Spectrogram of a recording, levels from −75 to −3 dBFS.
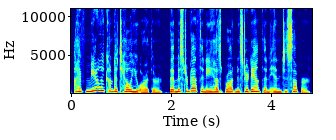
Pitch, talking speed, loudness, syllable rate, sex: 255 Hz, 225 wpm, -14 LUFS, 5.5 syllables/s, female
